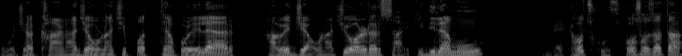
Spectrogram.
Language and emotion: Goan Konkani, fearful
